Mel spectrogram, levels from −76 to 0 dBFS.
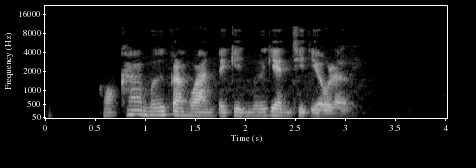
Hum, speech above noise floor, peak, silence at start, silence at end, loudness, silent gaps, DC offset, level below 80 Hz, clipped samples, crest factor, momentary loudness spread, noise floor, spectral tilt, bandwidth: none; 46 dB; 0 dBFS; 0.6 s; 0.95 s; -23 LUFS; none; under 0.1%; -64 dBFS; under 0.1%; 24 dB; 10 LU; -70 dBFS; -5 dB/octave; 11 kHz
